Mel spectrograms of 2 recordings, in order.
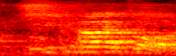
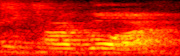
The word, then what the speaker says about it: Chicago: This word is pronounced as Chicago, right? Not Chicago, like the usual Asian how we speak.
